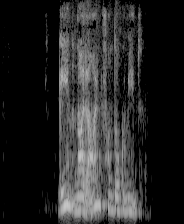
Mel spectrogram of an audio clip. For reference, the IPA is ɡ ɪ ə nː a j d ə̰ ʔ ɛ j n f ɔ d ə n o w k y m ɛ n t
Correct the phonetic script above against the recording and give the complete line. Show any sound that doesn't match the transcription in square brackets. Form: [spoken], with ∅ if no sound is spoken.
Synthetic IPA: ɡ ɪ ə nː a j d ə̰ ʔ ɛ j n f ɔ [n] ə [d] o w k y m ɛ n t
